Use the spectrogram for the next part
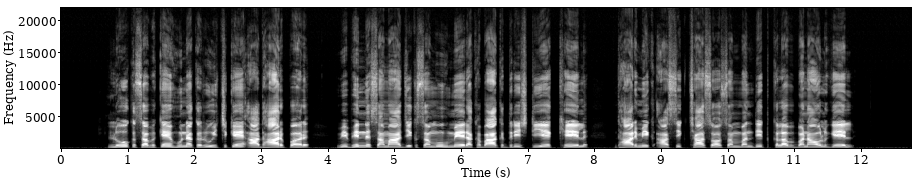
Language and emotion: Maithili, neutral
